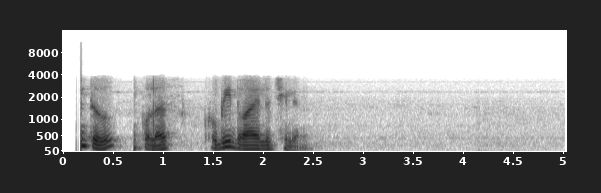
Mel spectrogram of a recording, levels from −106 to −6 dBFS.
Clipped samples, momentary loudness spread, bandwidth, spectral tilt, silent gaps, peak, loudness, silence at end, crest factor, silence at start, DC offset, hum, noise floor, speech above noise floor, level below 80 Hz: under 0.1%; 15 LU; 3.9 kHz; -11 dB/octave; none; -8 dBFS; -25 LUFS; 2.6 s; 20 dB; 0.15 s; under 0.1%; none; -69 dBFS; 45 dB; -54 dBFS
